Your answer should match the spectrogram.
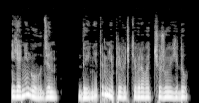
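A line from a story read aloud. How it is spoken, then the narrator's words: Calm. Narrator (Russian): спокойно произнес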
